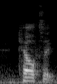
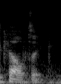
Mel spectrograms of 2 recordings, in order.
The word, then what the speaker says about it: Celtic: that i i know i'm being yelled at celtic it's i know but it's pronounced with the it's a hard see oh yeah it's celtic so i thought this one was really cute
